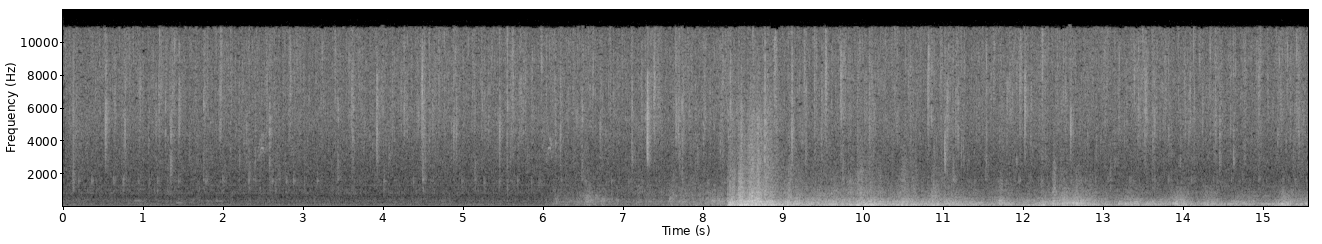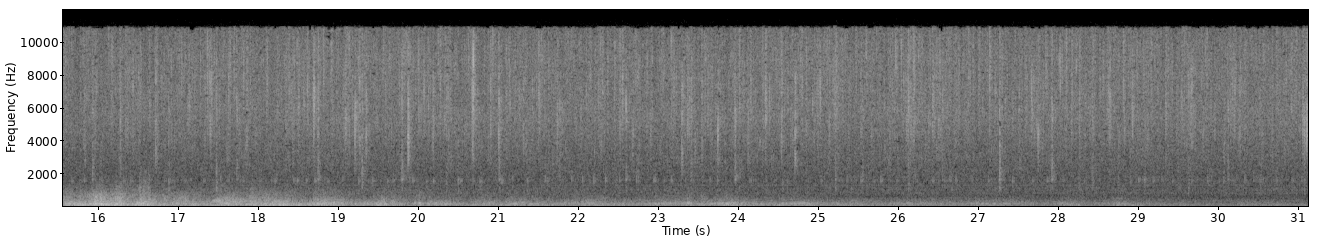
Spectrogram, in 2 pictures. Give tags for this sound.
thunder-storm
storm
rain-storm
thunder
rain

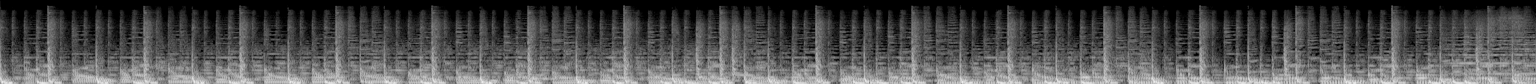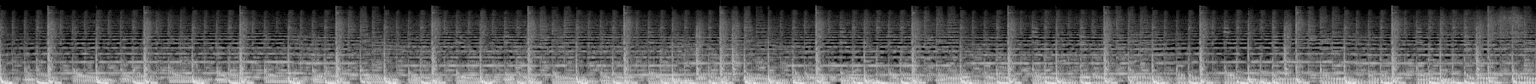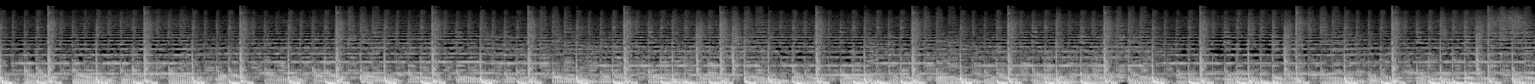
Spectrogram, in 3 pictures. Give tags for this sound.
game
gamedev
gamedeveloping
games
gaming
indiedev
indiegamedev
loop
music
music-loop
Philosophical
Puzzle
sfx
Thoughtful
video-game
videogame
videogames

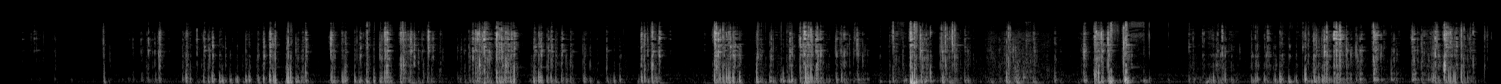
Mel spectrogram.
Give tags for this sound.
Clase
Tarea

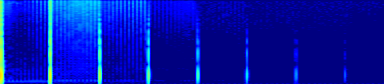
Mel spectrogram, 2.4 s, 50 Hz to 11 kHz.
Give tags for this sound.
100bpm
electronic
multi-sample
synth
waldorf

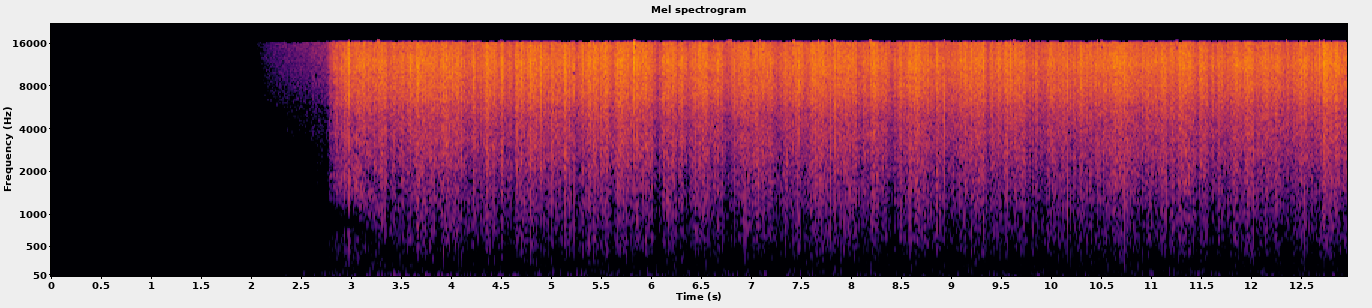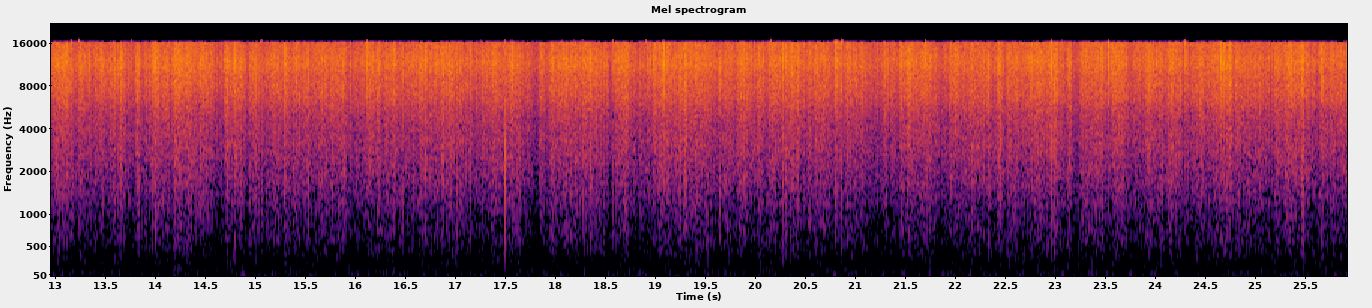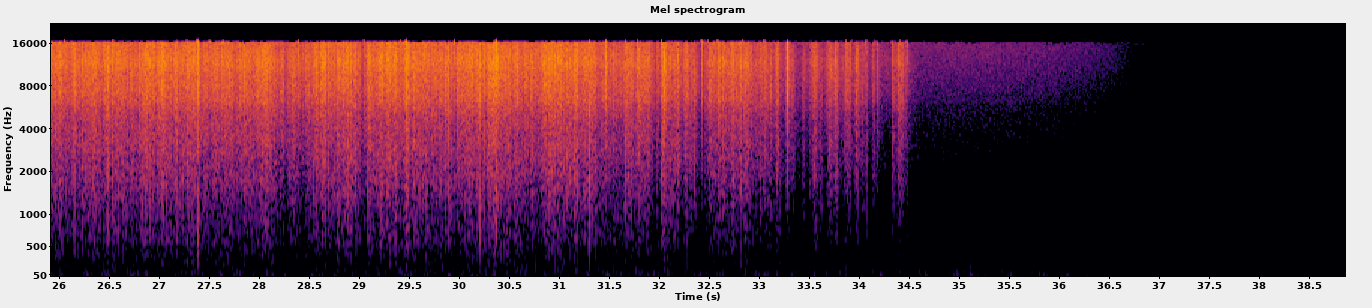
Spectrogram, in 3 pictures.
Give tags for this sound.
CZECH
CZ
Panska
christmas
sparkler
fire

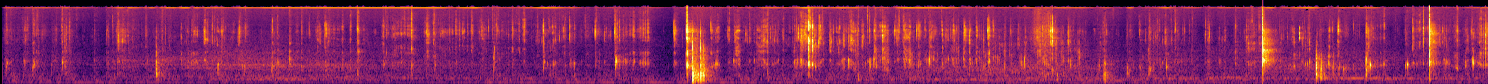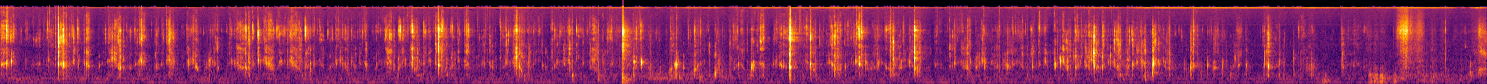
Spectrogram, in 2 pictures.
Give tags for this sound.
Animal
Carrot
Crunching
Dog
Eating
Pet

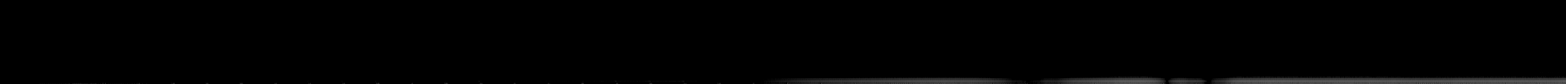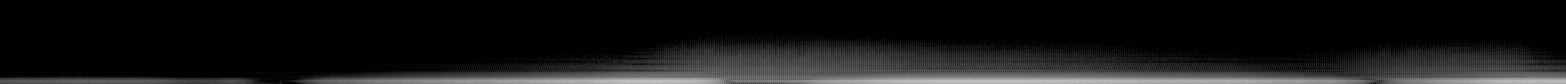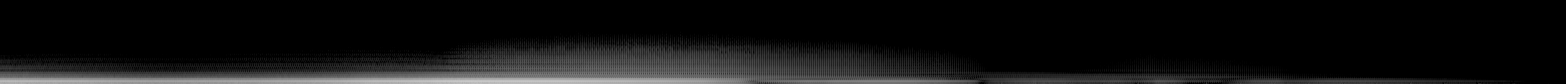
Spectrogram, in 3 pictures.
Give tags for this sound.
electronic
experimental
sound-enigma
sound-trip

